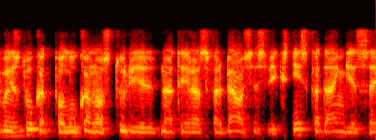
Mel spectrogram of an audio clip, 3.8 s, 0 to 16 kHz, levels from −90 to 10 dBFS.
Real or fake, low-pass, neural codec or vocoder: real; 7.2 kHz; none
